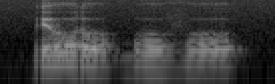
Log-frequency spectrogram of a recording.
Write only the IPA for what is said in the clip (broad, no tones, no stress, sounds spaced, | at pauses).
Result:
ɾʲ u ɾ u ɓ u v u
